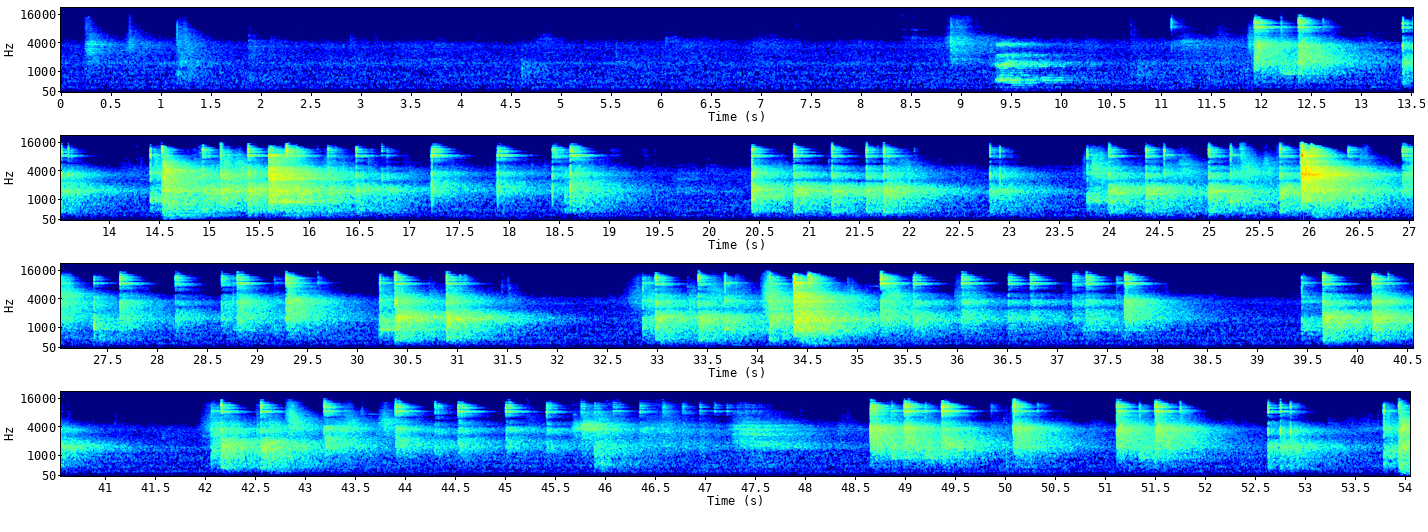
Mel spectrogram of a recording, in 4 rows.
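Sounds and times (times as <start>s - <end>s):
table tennis ball ticking: 35.2s - 38.0s.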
